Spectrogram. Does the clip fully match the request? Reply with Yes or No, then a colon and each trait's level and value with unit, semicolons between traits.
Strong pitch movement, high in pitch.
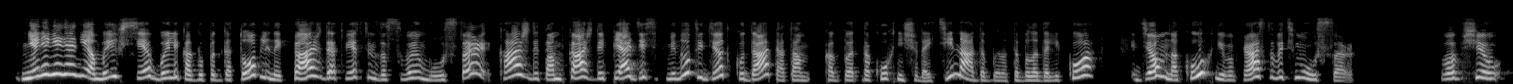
Yes: wide, 6.7 semitones; very high, 260 Hz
